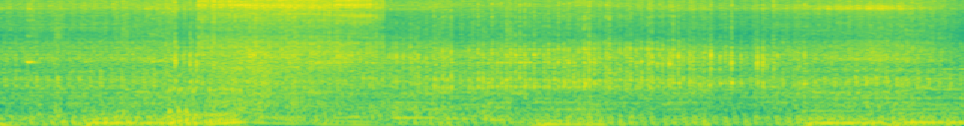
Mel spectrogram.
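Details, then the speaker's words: Honda Beat FI scooter idling and revving: loud uneven rattling clatter from the CVT rising with revs, like worn rollers or roller housing; CVT found very dirty when opened. "kalau kita perhatikan ya teman-teman suaranya itu seperti suara roller ya atau rumah roller yang sudah haus"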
